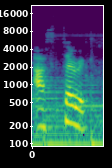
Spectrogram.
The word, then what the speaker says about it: asterisk: that's the correct pronunciation there is no x in asterisk it's a little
